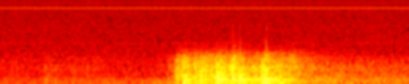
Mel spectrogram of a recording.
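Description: A nearby thunderclap: it starts suddenly almost two seconds in, is loud for about a second, then rumbles away.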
